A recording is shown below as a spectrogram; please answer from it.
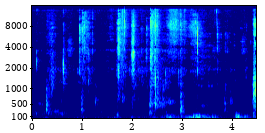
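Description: Faint, irregular footsteps scuffing and crunching on a gritty dirt path.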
